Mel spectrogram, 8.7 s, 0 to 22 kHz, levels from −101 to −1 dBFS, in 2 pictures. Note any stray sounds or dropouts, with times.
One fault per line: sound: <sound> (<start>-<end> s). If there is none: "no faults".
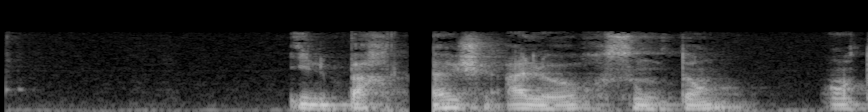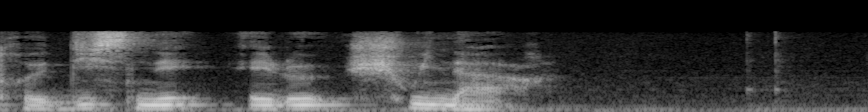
sound: dropout (2.0-2.2 s)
